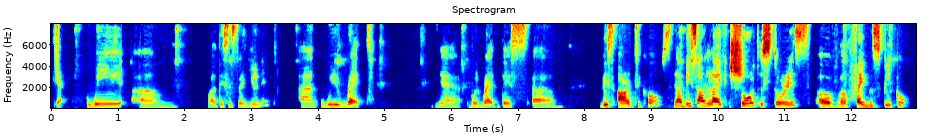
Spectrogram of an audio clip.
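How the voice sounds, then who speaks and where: Woman, English teacher on a video call, mid-pitched and gravelly, patient and repetitive, checks understanding often. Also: rough recording. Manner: patient, explains slowly, checks understanding with "yeah?". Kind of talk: online English lesson.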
